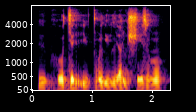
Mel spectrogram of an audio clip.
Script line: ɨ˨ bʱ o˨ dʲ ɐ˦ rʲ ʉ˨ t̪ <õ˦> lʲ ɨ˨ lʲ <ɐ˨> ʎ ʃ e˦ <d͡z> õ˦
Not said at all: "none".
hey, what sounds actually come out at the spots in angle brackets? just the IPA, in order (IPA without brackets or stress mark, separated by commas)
õ˨, a˨, z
